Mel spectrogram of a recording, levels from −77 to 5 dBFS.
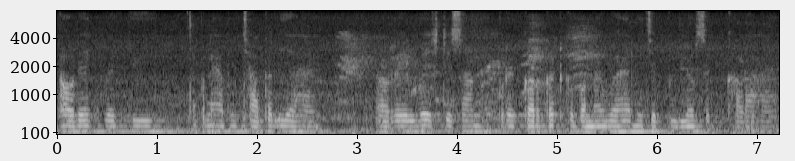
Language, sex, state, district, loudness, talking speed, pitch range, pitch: Hindi, male, Jharkhand, Palamu, -22 LUFS, 185 wpm, 125-130 Hz, 130 Hz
